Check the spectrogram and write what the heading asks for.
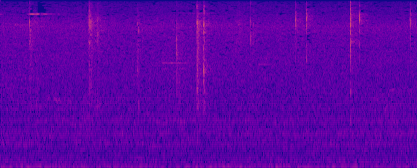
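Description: Computer keyboard keys clicking as text is typed and corrected: scattered, irregular keystrokes over a steady low background hum.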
